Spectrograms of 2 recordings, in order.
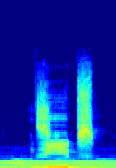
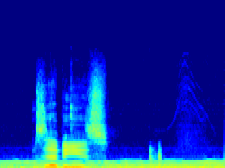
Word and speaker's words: Zebes: Zebes, Zebbies. No one could ever agree on how to pronounce it. I always said Zebus. Or Zebus.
